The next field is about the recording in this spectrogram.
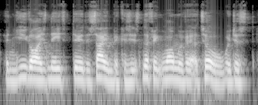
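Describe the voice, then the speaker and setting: A man's voice: fairly high pitch, steady tone, fast, mellow. A man in his thirties talking casually to camera about life with a stutter, often breaking off and restarting words. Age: 30s. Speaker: vlogger.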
